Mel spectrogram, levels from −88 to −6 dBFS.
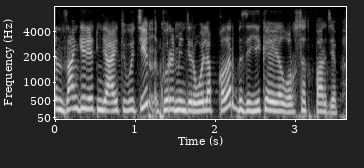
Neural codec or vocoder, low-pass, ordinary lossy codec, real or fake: none; 7.2 kHz; none; real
